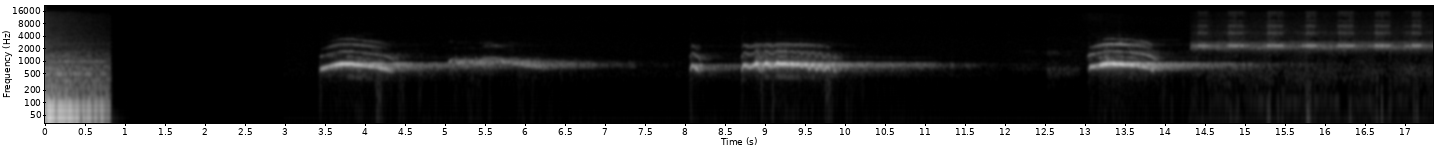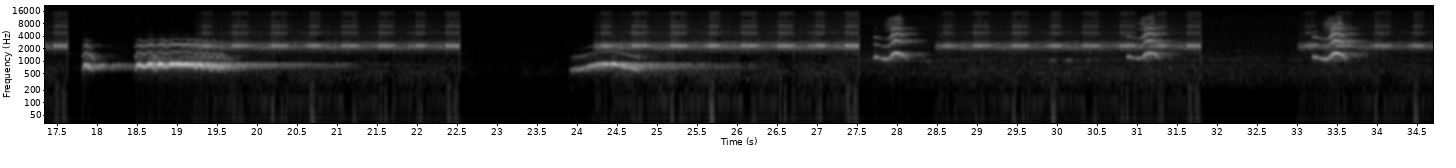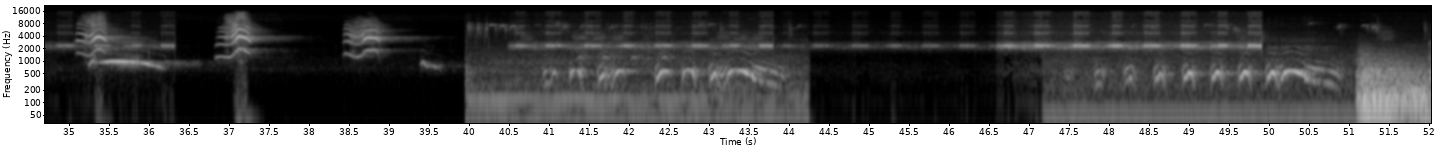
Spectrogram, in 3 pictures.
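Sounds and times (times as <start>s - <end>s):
low hum: 0.0s - 0.8s, 40.0s - 44.2s, 50.9s - 52.0s
owl-like hooting: 3.4s - 7.2s, 8.1s - 11.2s, 13.0s - 15.2s, 17.8s - 21.1s, 23.9s - 26.0s, 27.7s - 28.4s, 29.9s - 31.5s, 33.2s - 33.9s, 35.1s - 37.6s, 38.4s - 44.3s, 47.2s - 51.1s
rising whistled bird calls: 35.1s - 36.3s, 38.5s - 44.3s, 47.2s - 51.6s
high insect trill: 40.0s - 49.9s.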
